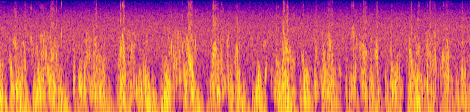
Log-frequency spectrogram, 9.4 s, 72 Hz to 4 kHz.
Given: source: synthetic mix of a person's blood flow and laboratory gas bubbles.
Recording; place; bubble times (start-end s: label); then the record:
Doppler ultrasound of blood flow; precordium
0.00-0.11 s: bubbles
0.16-1.27 s: bubbles
1.43-1.54 s: bubbles
1.56-2.17 s: bubbles
2.35-2.96 s: bubbles
3.21-3.96 s: bubbles
4.21-4.62 s: bubbles
4.66-4.83 s: bubbles
5.26-5.36 s: bubbles
5.40-5.91 s: bubbles
6.01-6.83 s: bubbles
6.90-6.96 s: bubbles
7.01-7.62 s: bubbles
7.69-8.08 s: bubbles
8.11-9.07 s: bubbles
9.20-9.42 s: bubbles
From the record:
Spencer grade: 3 (all of the cardiac periods contain showers or single bubble signals, but not dominating or overriding the cardiac motion signals); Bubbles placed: anywhere in the cardiac cycle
